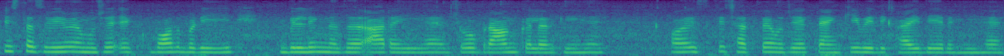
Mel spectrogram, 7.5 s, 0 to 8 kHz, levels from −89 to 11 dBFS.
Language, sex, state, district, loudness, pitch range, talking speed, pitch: Hindi, female, Chandigarh, Chandigarh, -19 LUFS, 215-235 Hz, 230 wpm, 225 Hz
